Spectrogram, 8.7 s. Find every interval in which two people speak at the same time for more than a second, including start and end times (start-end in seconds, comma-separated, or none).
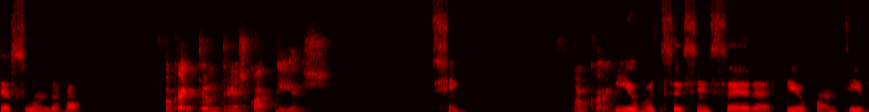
none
